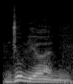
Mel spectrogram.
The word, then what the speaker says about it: Giuliani: então prefeito na ocasião rudolph giuliani juliane que era assim se pronunciado tolerância zero tolerância zero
